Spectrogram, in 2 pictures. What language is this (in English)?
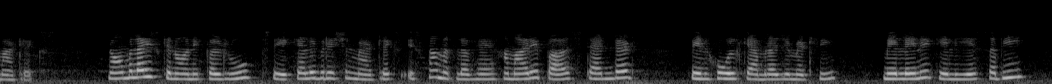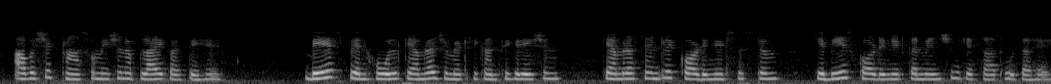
Hindi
